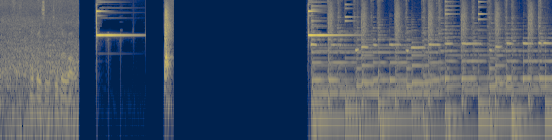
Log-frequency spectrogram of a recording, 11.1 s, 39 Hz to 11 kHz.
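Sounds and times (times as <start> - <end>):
high-pitched ding: 1.9 - 2.9, 6.2 - 7.2.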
